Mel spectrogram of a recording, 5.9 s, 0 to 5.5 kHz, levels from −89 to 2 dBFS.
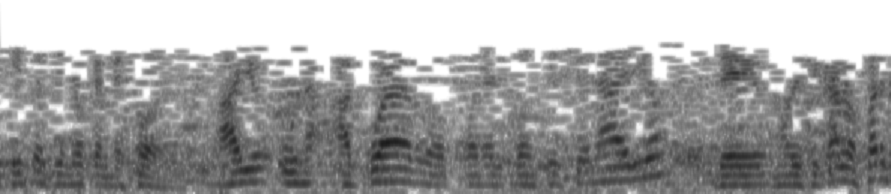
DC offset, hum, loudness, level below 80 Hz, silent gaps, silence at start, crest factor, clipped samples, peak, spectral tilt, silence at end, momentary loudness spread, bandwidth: under 0.1%; none; -18 LUFS; -42 dBFS; none; 0 s; 16 dB; under 0.1%; -2 dBFS; -12 dB/octave; 0 s; 8 LU; 3.1 kHz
